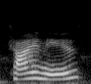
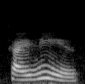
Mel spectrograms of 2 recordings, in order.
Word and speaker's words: Chinese: Because the stress is on the second syllable. Yeah, absolutely. It's on the second syllable, right? We don't say Chinese. We say Chinese.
